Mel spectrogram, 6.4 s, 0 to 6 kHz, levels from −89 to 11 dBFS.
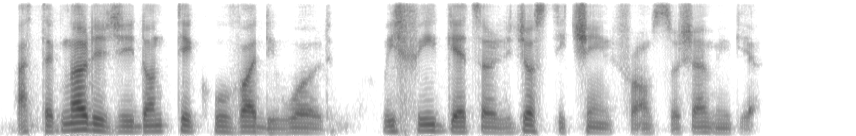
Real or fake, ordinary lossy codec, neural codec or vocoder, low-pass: fake; none; codec, 16 kHz, 0.3 kbps, FocalCodec; 5.4 kHz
